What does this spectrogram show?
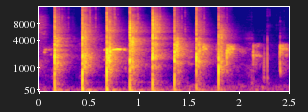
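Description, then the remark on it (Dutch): Brief applause: about eight sharp, crisp hand claps in a steady, fairly quick rhythm, followed by a couple of short, higher-pitched sounds as the clapping stops. “Jongens, horen jullie dat? Yay! Applausje voor ons!”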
